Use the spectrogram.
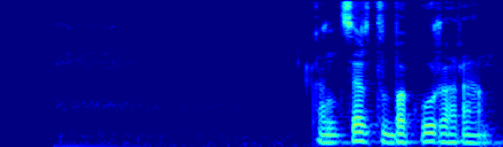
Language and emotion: Russian, neutral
